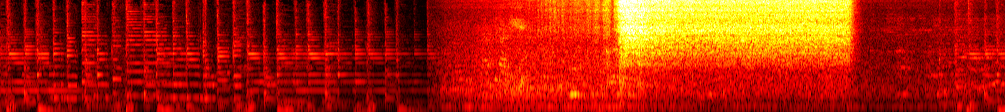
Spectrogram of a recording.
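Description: Loud, steady steam hiss from a pressure cooker boiling kidney beans erupts after a stretch of music and builds, sustained for a few seconds before cutting off sharply.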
